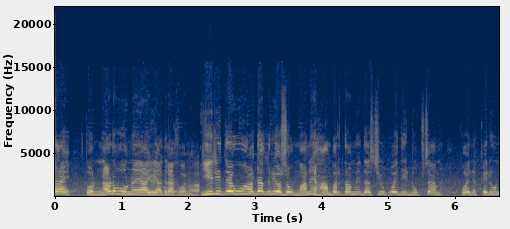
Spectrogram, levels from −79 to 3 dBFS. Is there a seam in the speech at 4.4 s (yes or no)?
no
